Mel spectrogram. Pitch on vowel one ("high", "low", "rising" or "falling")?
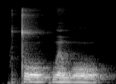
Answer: low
